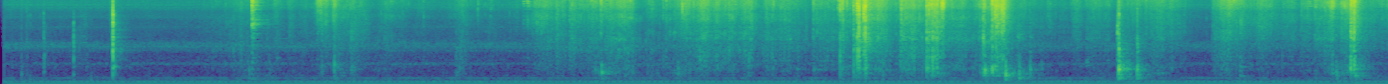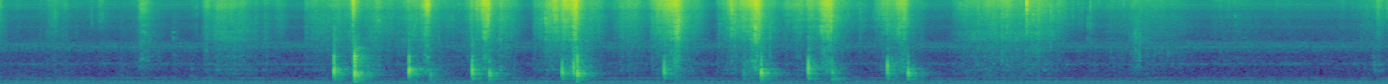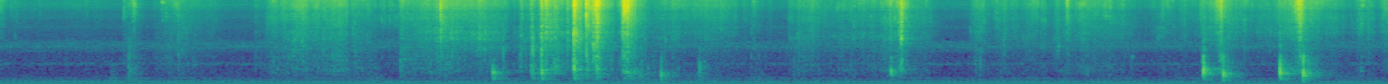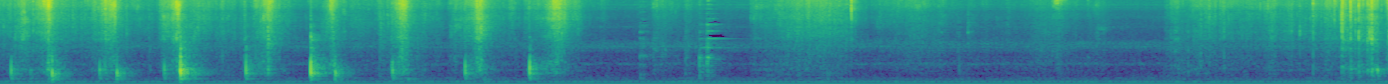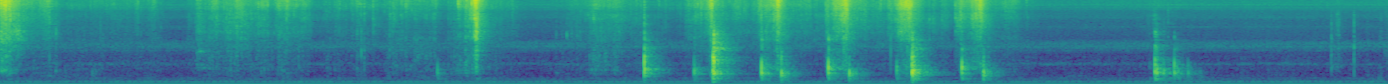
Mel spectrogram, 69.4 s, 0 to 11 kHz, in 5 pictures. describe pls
1019-chopping kale
Destemming and chopping kale on a wood cutting board.
cooking, chopping, vegtables, cutting-board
